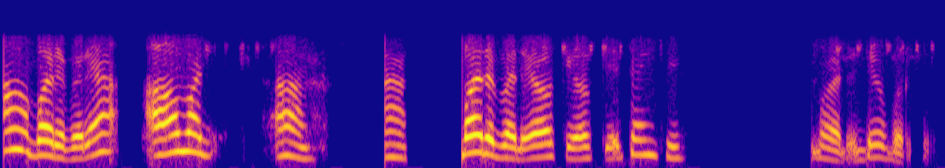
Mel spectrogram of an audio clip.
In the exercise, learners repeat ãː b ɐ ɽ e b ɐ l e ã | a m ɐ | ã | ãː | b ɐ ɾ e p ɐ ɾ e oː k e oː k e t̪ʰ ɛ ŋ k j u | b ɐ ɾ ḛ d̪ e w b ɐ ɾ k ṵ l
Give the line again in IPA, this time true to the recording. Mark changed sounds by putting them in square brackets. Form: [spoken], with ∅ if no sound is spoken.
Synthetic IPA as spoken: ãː b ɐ [ɾ] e b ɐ [ɾ] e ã | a m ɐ | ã | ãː | b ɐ ɾ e [b] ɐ ɾ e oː k e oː k e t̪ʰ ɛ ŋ k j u | b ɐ ɾ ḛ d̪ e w b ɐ ɾ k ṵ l

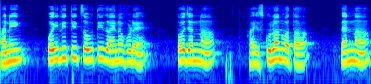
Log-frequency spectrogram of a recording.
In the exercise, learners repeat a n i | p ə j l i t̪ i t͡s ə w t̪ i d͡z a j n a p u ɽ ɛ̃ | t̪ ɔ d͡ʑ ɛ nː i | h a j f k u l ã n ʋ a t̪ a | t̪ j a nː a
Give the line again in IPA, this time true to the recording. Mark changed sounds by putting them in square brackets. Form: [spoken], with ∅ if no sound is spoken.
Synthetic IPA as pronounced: a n i | p ə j l i t̪ i t͡s ə w t̪ i d͡z a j n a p u ɽ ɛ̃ | t̪ ɔ d͡ʑ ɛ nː [a] | h a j [s] k u l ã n ʋ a t̪ a | t̪ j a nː a

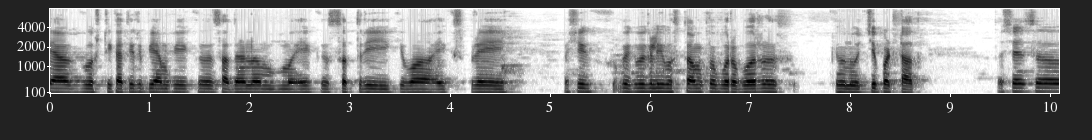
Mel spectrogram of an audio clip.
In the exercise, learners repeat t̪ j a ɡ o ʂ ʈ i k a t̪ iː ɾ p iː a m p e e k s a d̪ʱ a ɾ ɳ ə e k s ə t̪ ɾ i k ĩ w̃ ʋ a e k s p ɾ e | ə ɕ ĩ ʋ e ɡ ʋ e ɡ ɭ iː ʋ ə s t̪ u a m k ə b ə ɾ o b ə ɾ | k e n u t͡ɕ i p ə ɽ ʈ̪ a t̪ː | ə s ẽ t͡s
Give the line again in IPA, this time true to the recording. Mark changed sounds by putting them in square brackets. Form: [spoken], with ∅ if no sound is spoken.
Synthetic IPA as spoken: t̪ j a ɡ o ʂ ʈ i k a t̪ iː ɾ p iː a m [k] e e k s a d̪ʱ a ɾ ɳ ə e k s ə t̪ ɾ i k ĩ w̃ ʋ a e k s p ɾ e | ə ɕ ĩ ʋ e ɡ ʋ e ɡ ɭ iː ʋ ə s t̪ u a m k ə b ə ɾ o b ə ɾ | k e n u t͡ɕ i p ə ɽ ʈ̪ a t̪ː | ə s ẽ t͡s

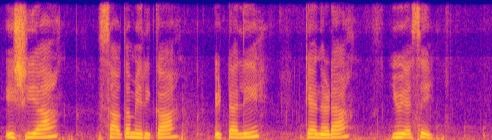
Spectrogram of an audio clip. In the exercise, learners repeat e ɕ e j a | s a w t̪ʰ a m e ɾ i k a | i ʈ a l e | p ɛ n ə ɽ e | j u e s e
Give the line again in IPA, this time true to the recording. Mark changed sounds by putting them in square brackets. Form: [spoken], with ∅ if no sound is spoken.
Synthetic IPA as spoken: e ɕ [i] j a | s a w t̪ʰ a m e ɾ i k a | i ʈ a l [i] | [k] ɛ n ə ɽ [a] | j u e s e

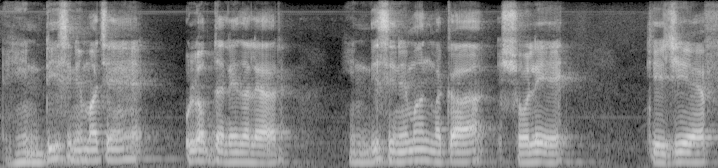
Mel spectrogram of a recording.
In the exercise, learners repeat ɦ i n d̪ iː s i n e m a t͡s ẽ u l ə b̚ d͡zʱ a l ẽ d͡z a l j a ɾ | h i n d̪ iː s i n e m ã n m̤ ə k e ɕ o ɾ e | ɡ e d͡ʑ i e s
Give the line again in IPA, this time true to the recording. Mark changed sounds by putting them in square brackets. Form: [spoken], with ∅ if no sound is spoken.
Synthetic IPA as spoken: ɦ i n d̪ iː s i n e m a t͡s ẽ u l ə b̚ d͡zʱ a l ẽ d͡z a l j a ɾ | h i n d̪ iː s i n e m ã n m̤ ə k [a] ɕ o [l] e | [k] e d͡ʑ i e [f]

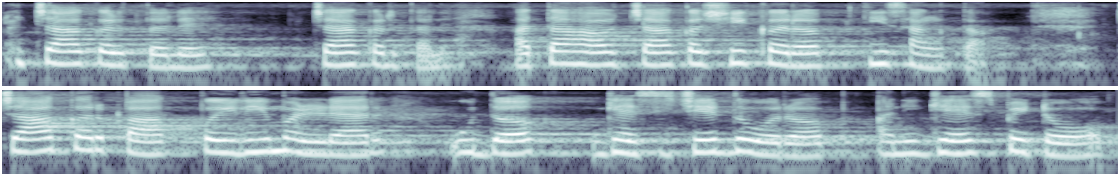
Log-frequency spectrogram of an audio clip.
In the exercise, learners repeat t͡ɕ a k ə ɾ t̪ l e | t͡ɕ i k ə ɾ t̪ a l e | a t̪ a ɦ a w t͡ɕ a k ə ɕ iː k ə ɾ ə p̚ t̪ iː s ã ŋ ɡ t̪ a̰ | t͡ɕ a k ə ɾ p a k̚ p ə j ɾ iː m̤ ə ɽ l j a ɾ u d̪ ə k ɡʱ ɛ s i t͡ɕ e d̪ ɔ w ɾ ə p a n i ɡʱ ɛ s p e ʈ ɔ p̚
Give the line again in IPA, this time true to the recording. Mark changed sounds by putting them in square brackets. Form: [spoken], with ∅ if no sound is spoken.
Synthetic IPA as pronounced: t͡ɕ a k ə ɾ t̪ l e | t͡ɕ [a] k ə ɾ t̪ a l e | a t̪ a ɦ a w t͡ɕ a k ə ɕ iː k ə ɾ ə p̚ t̪ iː s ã ŋ ɡ t̪ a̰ | t͡ɕ a k ə ɾ p a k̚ p ə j [l] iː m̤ ə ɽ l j a ɾ u d̪ ə k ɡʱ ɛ s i t͡ɕ e d̪ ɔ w ɾ ə p a n i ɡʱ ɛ s p e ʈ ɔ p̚

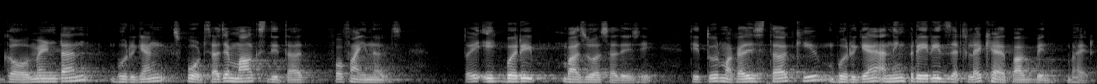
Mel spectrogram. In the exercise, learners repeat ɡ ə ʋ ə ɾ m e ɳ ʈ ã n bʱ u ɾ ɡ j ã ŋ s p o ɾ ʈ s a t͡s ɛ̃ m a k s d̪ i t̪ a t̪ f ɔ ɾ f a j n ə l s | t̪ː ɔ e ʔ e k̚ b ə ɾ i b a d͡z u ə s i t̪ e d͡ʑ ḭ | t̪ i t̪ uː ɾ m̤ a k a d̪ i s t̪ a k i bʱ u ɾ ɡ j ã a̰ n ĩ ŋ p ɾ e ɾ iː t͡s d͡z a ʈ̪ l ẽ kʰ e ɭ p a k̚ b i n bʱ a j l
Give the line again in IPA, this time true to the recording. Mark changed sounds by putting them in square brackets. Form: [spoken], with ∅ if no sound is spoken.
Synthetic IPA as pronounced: ɡ ə ʋ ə ɾ m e ɳ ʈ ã n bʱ u ɾ ɡ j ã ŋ s p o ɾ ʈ s a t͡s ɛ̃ m a k s d̪ i t̪ a t̪ f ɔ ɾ f a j n ə l s | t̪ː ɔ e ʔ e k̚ b ə ɾ i b a d͡z u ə s [a] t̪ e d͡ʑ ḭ | t̪ i t̪ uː ɾ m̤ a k a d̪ i s t̪ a k i bʱ u ɾ ɡ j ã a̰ n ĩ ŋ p ɾ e ɾ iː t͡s d͡z a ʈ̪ l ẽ kʰ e ɭ p a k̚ b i n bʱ a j [ɾ]

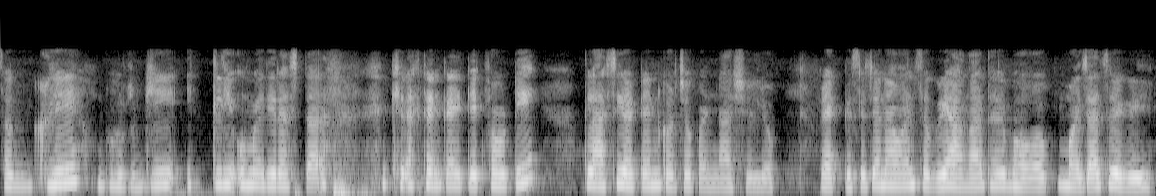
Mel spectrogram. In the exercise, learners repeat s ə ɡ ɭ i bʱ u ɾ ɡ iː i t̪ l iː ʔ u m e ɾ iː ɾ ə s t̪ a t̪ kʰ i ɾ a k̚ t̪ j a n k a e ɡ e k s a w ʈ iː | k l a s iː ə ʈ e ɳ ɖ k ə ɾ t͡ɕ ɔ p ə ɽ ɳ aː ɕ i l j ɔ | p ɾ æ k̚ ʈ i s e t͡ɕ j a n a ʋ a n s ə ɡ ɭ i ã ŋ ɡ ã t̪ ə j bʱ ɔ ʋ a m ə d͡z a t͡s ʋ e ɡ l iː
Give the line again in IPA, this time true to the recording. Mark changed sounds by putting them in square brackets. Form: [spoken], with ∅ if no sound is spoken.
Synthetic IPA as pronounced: s ə ɡ ɭ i bʱ u ɾ ɡ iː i t̪ l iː ʔ u m e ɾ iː ɾ ə s t̪ a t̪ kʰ i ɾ a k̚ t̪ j a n k a e [k] e k [f] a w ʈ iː | k l a s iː ə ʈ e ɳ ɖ k ə ɾ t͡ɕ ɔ p ə ɽ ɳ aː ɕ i l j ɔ | p ɾ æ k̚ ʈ i s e t͡ɕ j a n a ʋ a n s ə ɡ ɭ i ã ŋ ɡ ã t̪ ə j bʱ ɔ ʋ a m ə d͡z a t͡s ʋ e ɡ [ɭ] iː

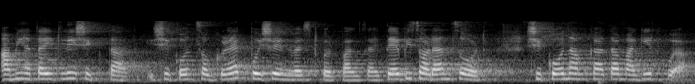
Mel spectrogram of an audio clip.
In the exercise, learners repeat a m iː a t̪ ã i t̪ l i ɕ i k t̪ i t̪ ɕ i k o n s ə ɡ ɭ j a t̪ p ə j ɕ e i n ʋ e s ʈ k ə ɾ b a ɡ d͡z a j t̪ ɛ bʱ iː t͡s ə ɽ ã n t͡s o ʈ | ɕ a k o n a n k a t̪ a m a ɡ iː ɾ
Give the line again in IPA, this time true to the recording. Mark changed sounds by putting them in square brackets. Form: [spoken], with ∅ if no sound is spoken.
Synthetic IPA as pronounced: a m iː a t̪ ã i t̪ l i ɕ i k t̪ [a] t̪ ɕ i k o n s ə ɡ ɭ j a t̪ p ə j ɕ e i n ʋ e s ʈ k ə ɾ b a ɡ d͡z a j t̪ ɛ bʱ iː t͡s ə ɽ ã n t͡s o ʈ | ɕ [i] k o n a [m] k a t̪ a m a ɡ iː ɾ

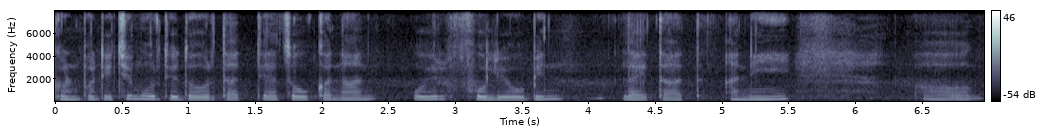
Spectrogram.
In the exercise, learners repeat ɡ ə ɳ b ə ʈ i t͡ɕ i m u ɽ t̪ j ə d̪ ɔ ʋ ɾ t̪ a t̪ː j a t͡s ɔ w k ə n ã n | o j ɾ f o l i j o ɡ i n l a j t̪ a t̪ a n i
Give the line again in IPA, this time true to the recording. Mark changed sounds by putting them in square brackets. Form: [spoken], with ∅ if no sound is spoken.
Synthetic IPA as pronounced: ɡ ə ɳ [p] ə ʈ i t͡ɕ i m u [ɾ] t̪ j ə d̪ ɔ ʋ ɾ t̪ a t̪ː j a t͡s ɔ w k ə n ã n | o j ɾ f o l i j o [b] i n l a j t̪ a t̪ a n i

